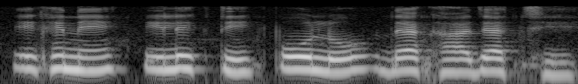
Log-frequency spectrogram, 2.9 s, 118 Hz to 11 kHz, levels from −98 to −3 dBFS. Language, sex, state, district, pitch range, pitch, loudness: Bengali, female, West Bengal, Malda, 225-265 Hz, 245 Hz, -30 LUFS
